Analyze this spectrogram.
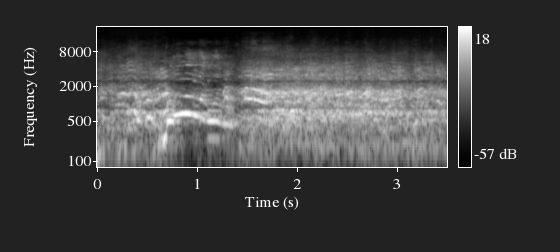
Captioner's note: imitates turkey gobble; audience laughing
